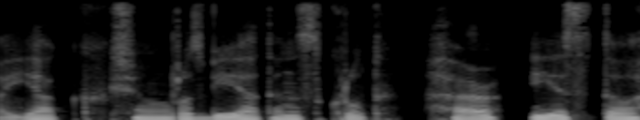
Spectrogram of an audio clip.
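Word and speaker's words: H.E.R.: I niektórzy na początku y, wymawiali to po prostu y, H-E-R, ale nie. Normalnie się ją czyta her, tak jak się mówi ten zaimek w języku angielskim.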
